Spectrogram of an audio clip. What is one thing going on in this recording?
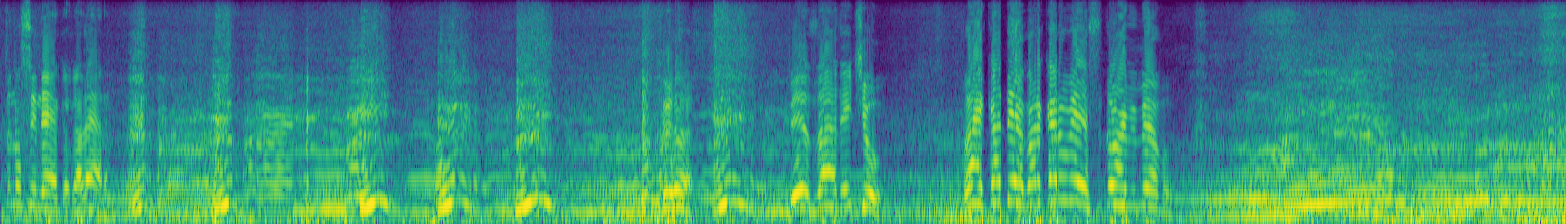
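A motorcycle engine revs up and down repeatedly at close range.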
